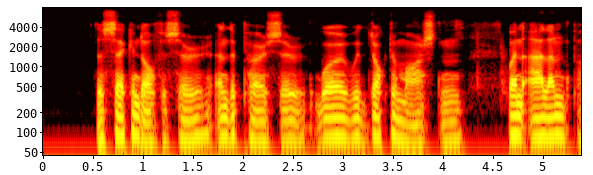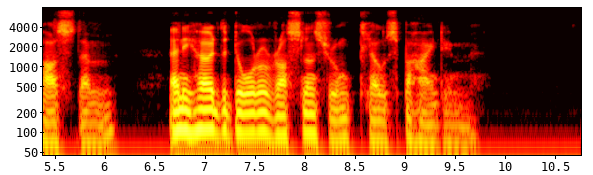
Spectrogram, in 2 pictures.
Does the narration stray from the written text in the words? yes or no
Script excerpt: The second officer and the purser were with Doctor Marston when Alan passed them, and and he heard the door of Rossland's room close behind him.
yes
